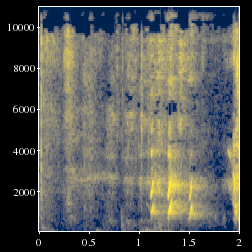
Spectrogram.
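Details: Young female Parti Poodle puppies from one litter, indoors with a small child; a few short, high whimpering yips come in quick succession partway through, over soft background music, breathing and light handling noise.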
